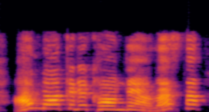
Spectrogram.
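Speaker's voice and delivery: teen daughter yelling back in a mock outburst; angry outburst. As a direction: fire back, high and loud, refusing to calm. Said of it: "She said".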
